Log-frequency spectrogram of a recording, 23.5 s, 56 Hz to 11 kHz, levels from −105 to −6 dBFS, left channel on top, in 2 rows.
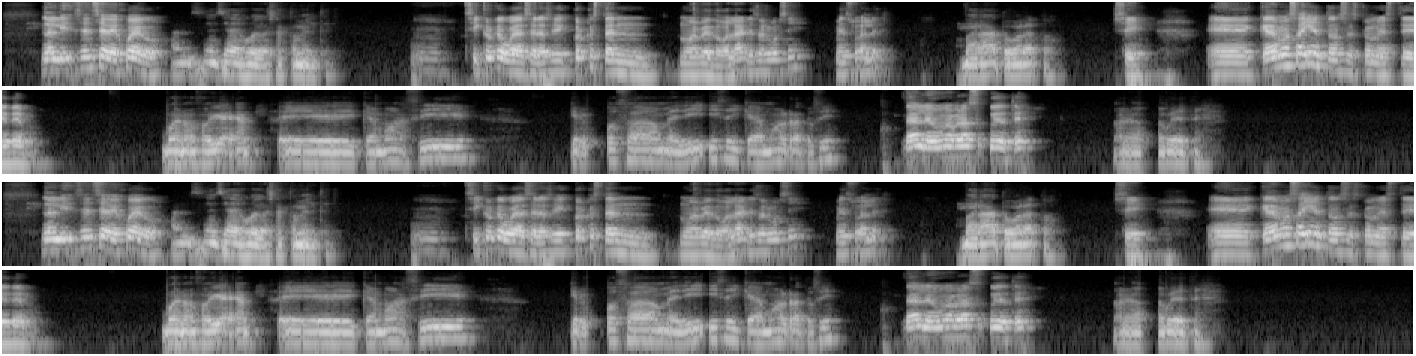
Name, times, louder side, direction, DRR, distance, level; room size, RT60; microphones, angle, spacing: voice 1, 0.3-1.4 3.4-6.7 6.9-7.4 9.3-9.5 10.0-12.1 19.3-20.4, left 2 dB, 45° left, 0.7 m, -29 dB
voice 2, 1.4-2.8 8.0-8.8 13.1-15.7 16.5-18.7 21.0-21.9, right 2 dB, 15° right, 0.4 m, -33 dB
4.7 x 4.1 x 2.2 m
head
